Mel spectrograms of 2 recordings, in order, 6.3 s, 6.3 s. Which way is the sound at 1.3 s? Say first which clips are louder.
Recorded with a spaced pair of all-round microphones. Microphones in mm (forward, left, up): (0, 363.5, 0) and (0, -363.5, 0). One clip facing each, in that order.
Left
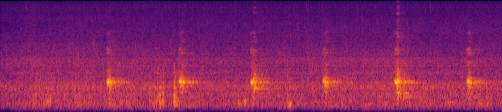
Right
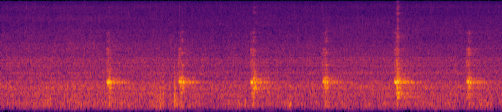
Right 1 dB; 55° right (ahead or behind).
